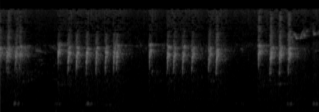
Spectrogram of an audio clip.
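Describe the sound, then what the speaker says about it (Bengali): Small birds chirp in quick bursts of rapid, bright notes on a rest house lawn in the hills of Khirsu, Uttarakhand, in the early morning. The calls repeat clearly against a quiet background, and a soft low coo comes now and then. "সকালে শুধু পাখির আওয়াজ।"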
